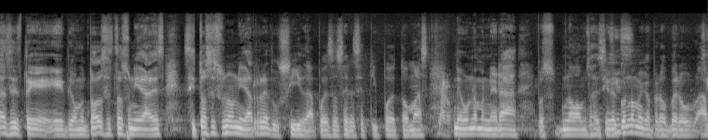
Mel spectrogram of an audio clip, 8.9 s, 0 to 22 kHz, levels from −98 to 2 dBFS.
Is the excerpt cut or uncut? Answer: cut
